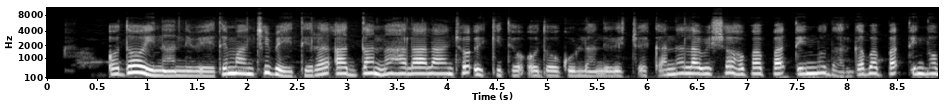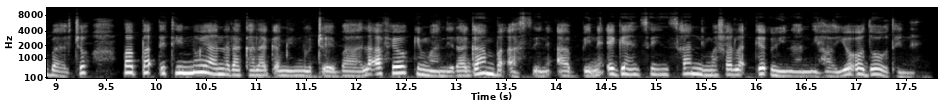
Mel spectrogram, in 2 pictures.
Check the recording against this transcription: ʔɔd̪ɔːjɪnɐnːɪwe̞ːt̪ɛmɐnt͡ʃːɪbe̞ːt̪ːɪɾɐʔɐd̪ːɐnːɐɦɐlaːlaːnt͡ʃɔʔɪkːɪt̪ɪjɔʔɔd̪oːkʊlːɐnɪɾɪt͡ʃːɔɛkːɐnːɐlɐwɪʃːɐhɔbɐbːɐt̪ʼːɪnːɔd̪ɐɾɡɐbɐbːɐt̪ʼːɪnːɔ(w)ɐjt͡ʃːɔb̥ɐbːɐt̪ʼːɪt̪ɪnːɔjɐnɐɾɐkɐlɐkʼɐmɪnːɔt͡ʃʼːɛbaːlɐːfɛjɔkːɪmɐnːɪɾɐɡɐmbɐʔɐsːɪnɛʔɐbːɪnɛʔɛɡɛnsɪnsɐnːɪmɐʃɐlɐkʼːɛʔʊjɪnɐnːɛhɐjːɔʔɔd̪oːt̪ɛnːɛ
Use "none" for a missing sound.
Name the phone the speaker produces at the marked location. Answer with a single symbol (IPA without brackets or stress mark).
b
